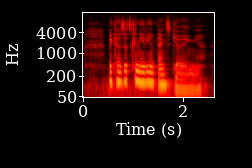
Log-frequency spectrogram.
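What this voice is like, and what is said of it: Odd put-on accent. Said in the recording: “I don't know what that accent was. ... That's offensive.”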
